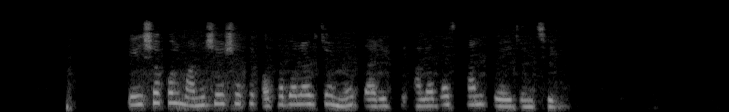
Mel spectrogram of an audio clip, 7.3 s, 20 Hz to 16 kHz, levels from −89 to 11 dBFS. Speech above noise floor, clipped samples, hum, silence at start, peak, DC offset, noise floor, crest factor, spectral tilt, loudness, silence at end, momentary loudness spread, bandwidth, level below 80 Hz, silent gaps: 52 dB; under 0.1%; none; 0.65 s; -20 dBFS; under 0.1%; -88 dBFS; 18 dB; -5 dB/octave; -37 LUFS; 1.65 s; 8 LU; 7.4 kHz; -82 dBFS; none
